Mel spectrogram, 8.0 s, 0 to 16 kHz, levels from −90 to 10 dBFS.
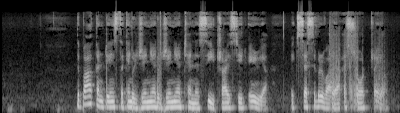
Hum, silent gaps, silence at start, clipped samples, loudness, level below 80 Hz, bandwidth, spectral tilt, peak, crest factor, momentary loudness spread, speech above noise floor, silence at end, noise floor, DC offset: none; none; 1.55 s; under 0.1%; -12 LUFS; -44 dBFS; 13.5 kHz; -4 dB/octave; 0 dBFS; 14 dB; 13 LU; 40 dB; 0.25 s; -54 dBFS; under 0.1%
